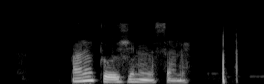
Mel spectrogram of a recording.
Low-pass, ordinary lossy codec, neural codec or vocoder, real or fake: 7.2 kHz; Opus, 32 kbps; none; real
